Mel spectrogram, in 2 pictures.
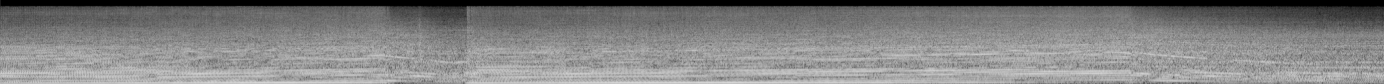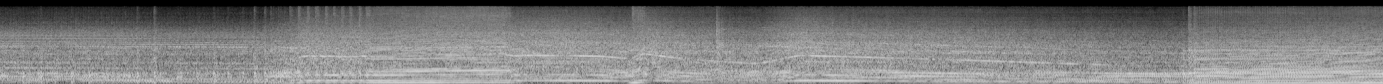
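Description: A scooter engine revs loudly and repeatedly, rising in pitch and dropping back.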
